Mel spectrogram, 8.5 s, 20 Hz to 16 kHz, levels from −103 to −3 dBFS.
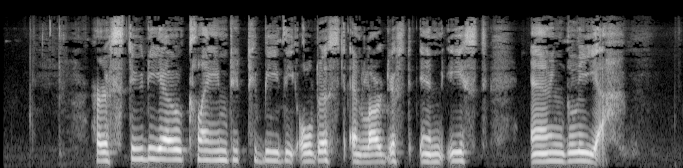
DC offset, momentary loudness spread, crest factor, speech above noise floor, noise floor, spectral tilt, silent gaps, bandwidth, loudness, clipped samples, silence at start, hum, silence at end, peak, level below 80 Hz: under 0.1%; 12 LU; 18 dB; 42 dB; -61 dBFS; -3.5 dB/octave; none; 11.5 kHz; -19 LUFS; under 0.1%; 1.15 s; none; 0.75 s; -4 dBFS; -66 dBFS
